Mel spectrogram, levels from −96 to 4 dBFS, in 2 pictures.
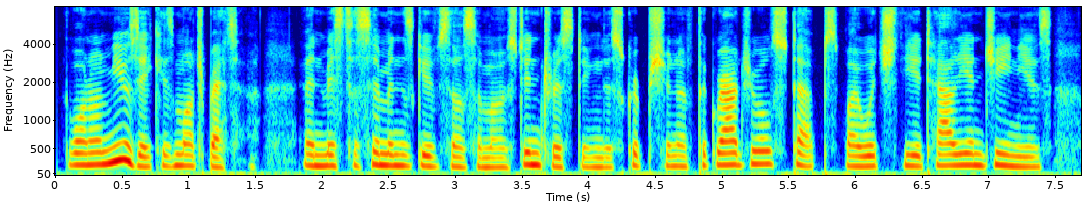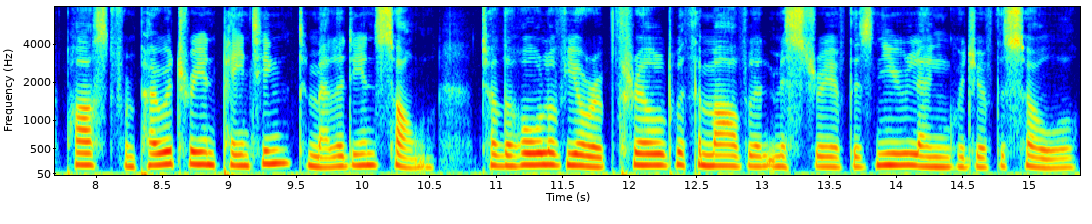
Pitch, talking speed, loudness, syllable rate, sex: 190 Hz, 205 wpm, -18 LUFS, 5.7 syllables/s, female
